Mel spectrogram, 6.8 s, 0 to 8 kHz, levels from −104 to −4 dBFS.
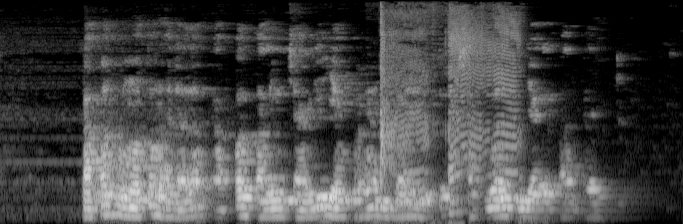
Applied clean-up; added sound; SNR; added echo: classical method WPE with log-MMSE.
